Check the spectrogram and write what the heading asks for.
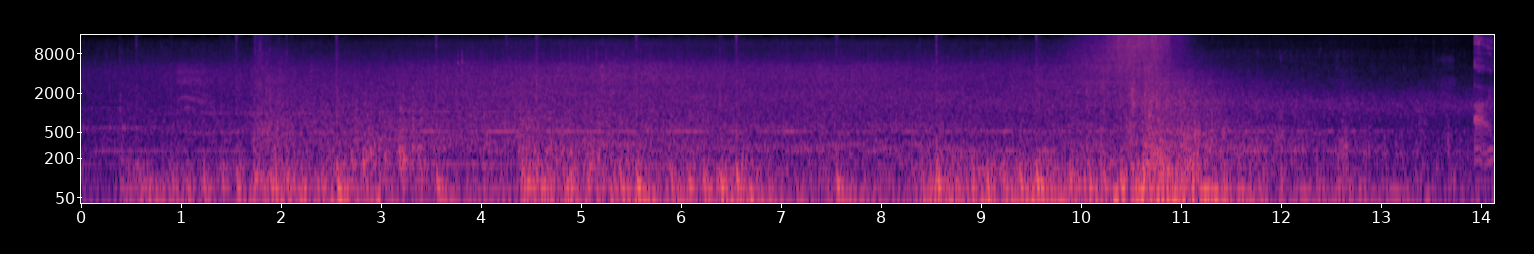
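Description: Thunderstorm sound effect: rolling thunder over a steady rain-like hiss, swelling to a louder thunder crack about ten seconds in, with faint held notes underneath.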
